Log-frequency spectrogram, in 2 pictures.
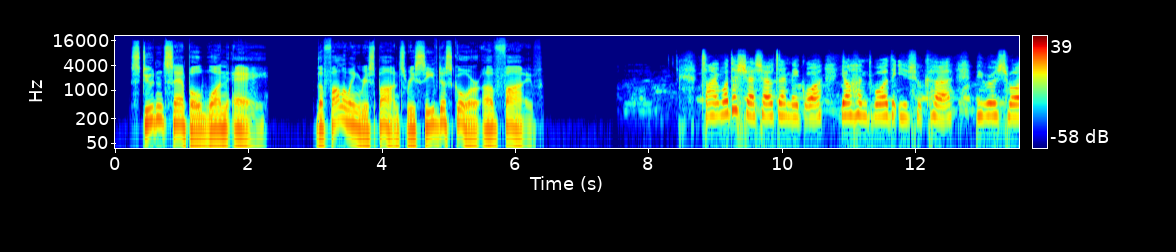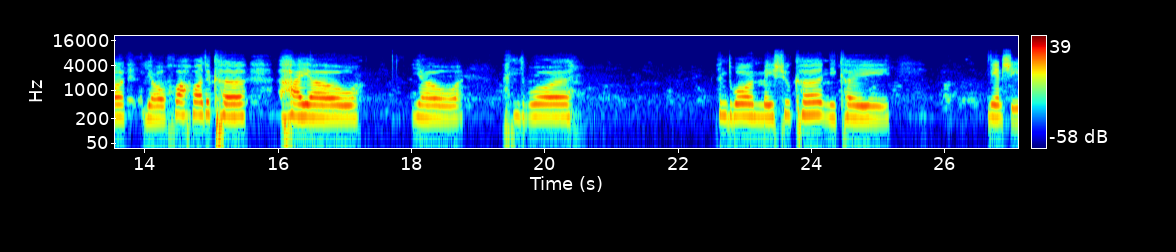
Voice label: chinese conversation; Interpersonal Speaking Samples; Conversation 1 Sample A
